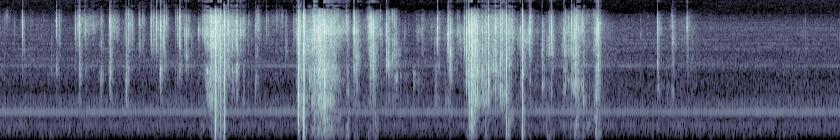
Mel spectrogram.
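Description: A baseball card pack's wrapper being torn open and crinkled by hand. It makes a run of sharp crackles, with three louder bursts in the middle, and stops about five seconds in.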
